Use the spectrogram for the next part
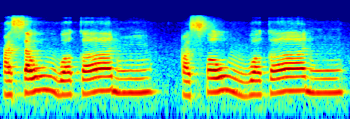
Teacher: ہونٹوں کو گول کیجیے اور واو کی تشدید ادا کرنی ہے۔ کانو میں وہی الف مدہ واو مدہ ہے۔ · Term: ادغام واو کا واو میں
